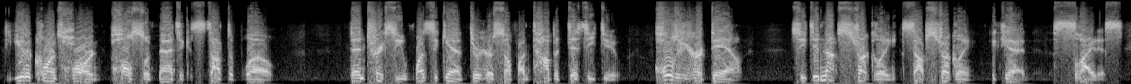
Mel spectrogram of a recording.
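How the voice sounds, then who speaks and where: A man's voice: medium pitch, normal speed, bright, forceful tone, husky, rough recording. A man reading a scripted fan fiction story aloud as its narrator.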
